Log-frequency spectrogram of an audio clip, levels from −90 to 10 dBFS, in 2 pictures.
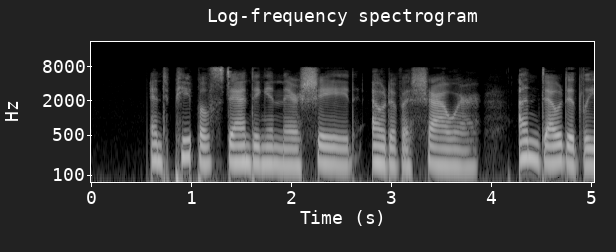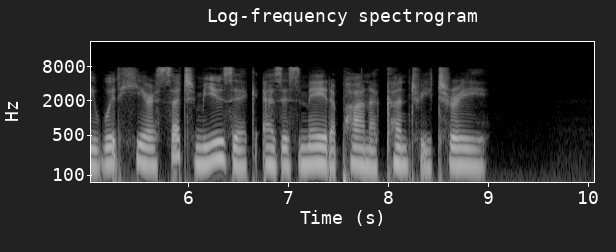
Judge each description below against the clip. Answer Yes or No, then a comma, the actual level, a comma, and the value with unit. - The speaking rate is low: Yes, slow, 130 wpm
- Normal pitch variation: No, narrow, 2.1 semitones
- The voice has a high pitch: No, medium, 150 Hz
